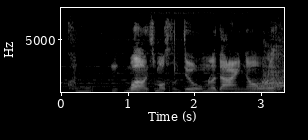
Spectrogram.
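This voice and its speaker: Music in the background behind a man's very slow speech. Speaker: gaming video commentator. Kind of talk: let's play commentary. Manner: halting, many fillers.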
